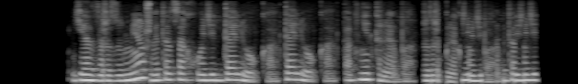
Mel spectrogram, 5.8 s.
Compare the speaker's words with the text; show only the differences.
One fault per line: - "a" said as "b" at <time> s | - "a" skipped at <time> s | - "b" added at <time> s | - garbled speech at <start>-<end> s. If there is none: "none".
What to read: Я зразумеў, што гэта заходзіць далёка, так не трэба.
- "што" skipped at 1.4 s
- "далёка" added at 2.9 s
- garbled speech at 4.2-5.4 s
